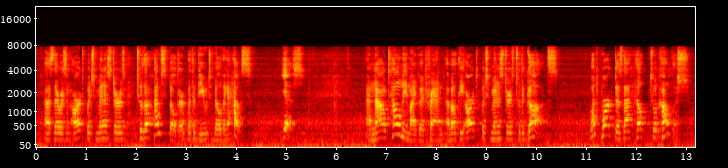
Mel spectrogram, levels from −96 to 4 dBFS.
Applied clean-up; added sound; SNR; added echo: none; none; none; none.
